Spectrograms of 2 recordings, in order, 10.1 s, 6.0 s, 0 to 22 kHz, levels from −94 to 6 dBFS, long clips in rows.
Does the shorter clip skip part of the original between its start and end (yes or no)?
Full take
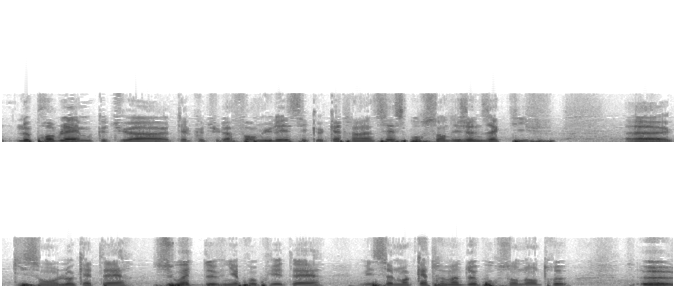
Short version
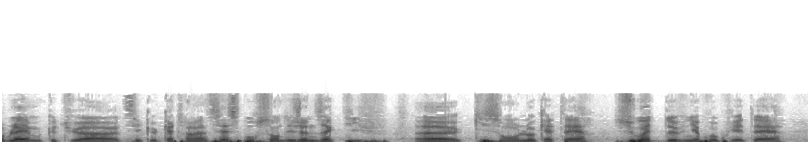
yes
